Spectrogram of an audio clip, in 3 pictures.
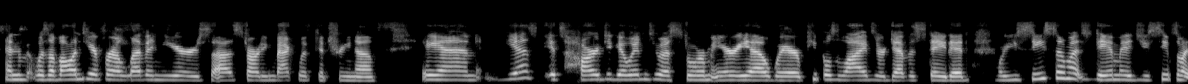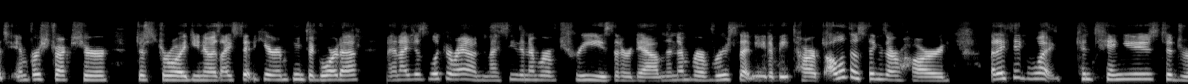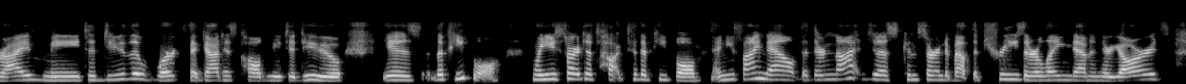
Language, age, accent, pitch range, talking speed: English, 40-59, American, 195-240 Hz, 215 wpm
